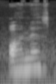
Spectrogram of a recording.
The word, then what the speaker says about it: honest: तो ऑनेस्ट तो हम बोला ओ का उच्चारण आ रहा है, लेकिन स्पेलिंग इसकी क्या होती है? HONEST, ऑनेस्ट, है ना।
